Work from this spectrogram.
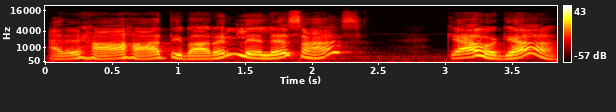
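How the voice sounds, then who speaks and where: A scolding older mother-in-law played by a woman, high in pitch. She nags and bosses her household with sarcastic exasperation, in the manner of an audio family storybook. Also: very animated, slow pace, fairly bright tone, exaggerated voice. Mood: nosy, bossy. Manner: bossy, nagging, sarcastic.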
